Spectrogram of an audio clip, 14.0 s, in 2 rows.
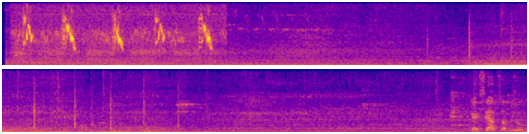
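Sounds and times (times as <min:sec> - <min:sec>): bird chirping: 0:00.0 - 0:04.5.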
